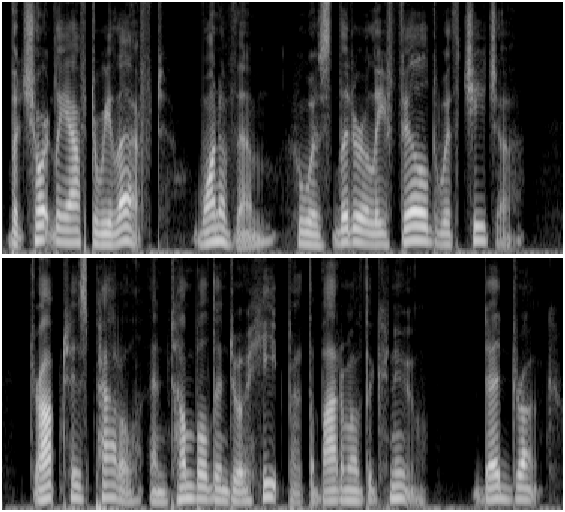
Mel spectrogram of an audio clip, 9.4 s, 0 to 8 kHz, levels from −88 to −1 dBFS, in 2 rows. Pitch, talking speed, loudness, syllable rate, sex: 135 Hz, 190 wpm, -23 LUFS, 5.6 syllables/s, male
